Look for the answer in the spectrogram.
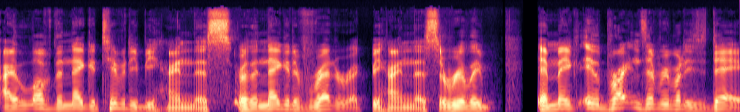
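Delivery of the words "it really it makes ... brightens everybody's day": normal talking voice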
